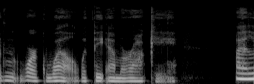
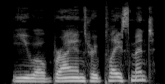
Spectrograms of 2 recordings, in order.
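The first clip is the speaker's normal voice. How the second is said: gruff uncle questioning; 5 dB louder than usual. A narrator's reading.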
